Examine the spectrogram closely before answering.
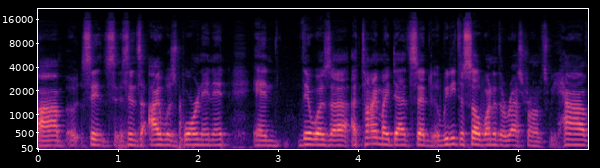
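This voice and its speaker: This is a man speaking. His voice sits at a fairly high pitch. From Ontario, Canada. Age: 40s. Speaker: real estate broker. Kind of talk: interview. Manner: hesitant, many fillers and repeats.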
